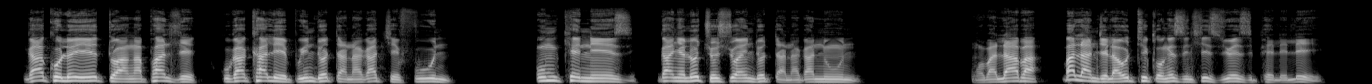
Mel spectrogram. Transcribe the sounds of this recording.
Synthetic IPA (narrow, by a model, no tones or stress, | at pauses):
ɣakʰɔlɔjɛd̥ʱwaŋapʰand͡ɮʱɛ | ɣuɣakʰaleb̥ʱuindʱɔd̥ʱanaɣad̥ʒ̥ʱefuːni | um̩kʰɛnezi | ɣaɲɛlɔd̥ʒ̥ʱoʃuwaindʱɔd̥ʱanaɣanuːni | ŋɔβalaβa | βalandʱɛlautʰiǁɔŋezinɬizijɔezipʰɛlɛlɛːjɔ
